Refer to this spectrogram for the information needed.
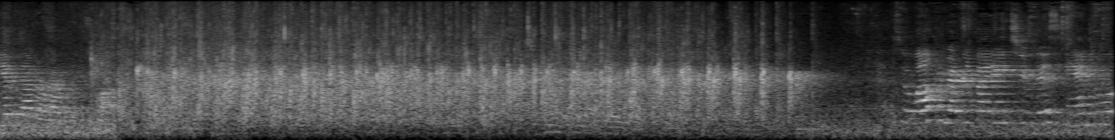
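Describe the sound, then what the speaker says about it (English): A school choir receives sustained, dense audience applause at a State of the Schools address in North Ridgeville, filling most of the clip before easing off, after which a voice briefly speaks. "If we could give them a round of applause."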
